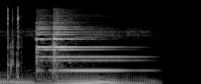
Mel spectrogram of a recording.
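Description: Subscribe-animation sound effect: two quick mouse clicks, then a bright bell ding that rings and fades away within about a second and a half.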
